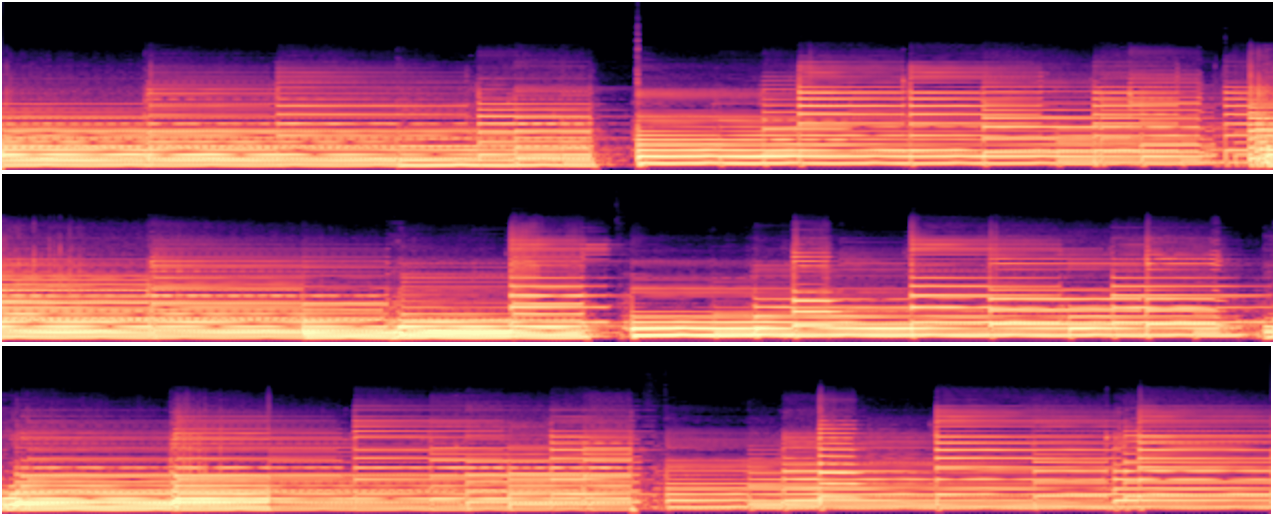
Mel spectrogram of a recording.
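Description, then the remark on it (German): An electric guitar played through a Uni-Vibe effect pedal placed behind the amp, its chords swirling with a throbbing, pulsing modulation and slight grit, ringing loudly with brief pauses between phrases and no talking. “Wollen wir mal hören, wie das Uni-Vibe alleine klingt. Das ist jetzt auch hinter dem Amp.”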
